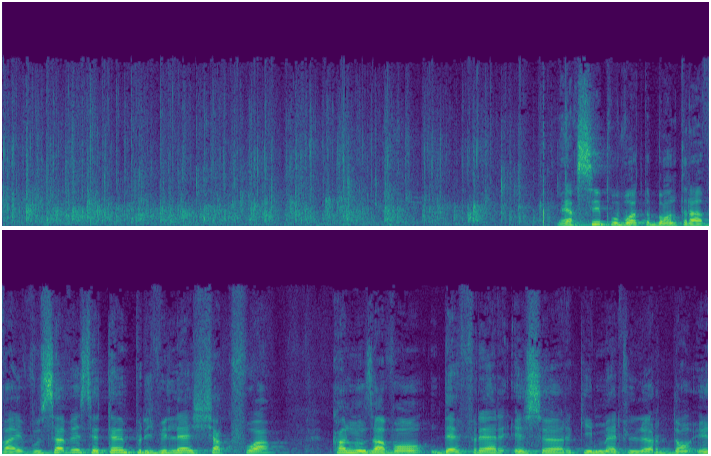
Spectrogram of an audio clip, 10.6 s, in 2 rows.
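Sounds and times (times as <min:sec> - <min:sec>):
audience applause: 0:00.0 - 0:04.4
speech: 0:04.2 - 0:10.5.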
